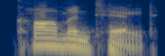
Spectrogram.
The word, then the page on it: commentate: American English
